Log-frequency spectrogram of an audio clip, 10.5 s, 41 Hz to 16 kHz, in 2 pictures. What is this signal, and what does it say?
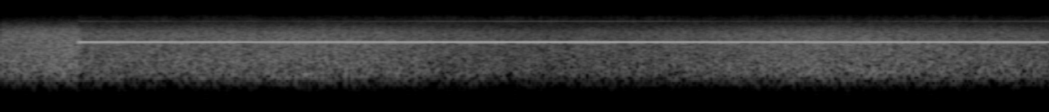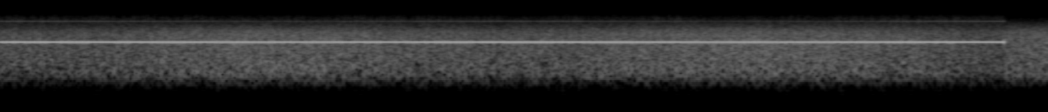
PSK63 (62.5 baud), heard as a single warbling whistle, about 1700 Hz, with radio static.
